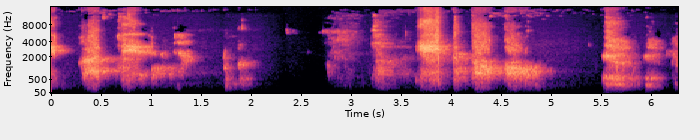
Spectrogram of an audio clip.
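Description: A woman speaking into a microphone in short phrases with brief pauses.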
